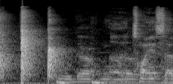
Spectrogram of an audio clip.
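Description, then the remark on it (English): Two sharp hand claps ring out loud, a quarter second apart, then voices start talking right after. “Clap it up.”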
